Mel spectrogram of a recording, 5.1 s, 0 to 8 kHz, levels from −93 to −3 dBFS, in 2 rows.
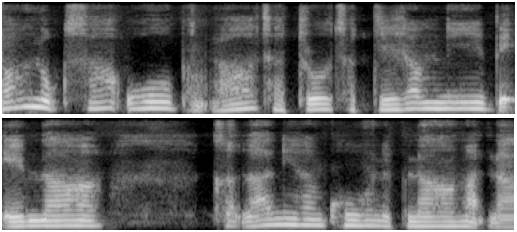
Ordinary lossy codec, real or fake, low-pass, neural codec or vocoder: none; fake; 7.2 kHz; codec, 44.1 kHz, 2.6 kbps, DAC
